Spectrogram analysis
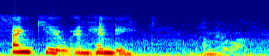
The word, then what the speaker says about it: धन्यवाद: धन्यवाद. Dhanyawad.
